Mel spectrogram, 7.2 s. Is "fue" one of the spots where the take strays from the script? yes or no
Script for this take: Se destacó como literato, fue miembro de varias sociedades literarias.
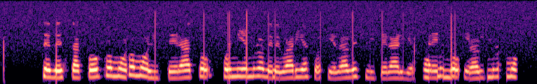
no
